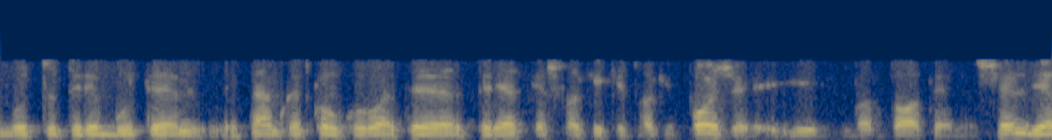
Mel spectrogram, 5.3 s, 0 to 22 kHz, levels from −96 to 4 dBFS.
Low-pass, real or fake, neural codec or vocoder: 3.6 kHz; real; none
